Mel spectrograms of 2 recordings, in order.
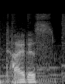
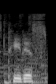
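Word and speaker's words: Tidus: him whatever you want his name is tetus or depending on how you would like to pronounce it it could be Titus the I guess quote unquote accepted pronunciation is tetus but whatever it's up to you and it likely makes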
